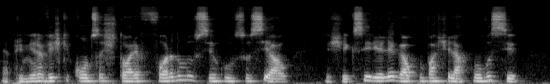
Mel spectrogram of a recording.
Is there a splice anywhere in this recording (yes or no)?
no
